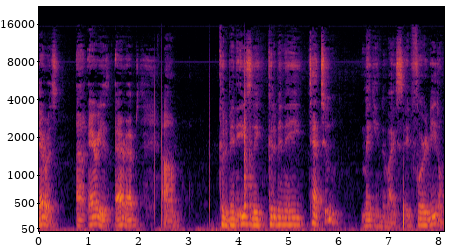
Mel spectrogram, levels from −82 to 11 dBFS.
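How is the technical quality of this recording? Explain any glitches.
Four loud pops break into the recording. The likely cause is a sudden voltage step or spike entering the signal path, such as a plug, switch contact or static discharge. The circuitry downstream shapes each spike into a sharp thump, with the sound continuing underneath. From 2.32 to 2.48 s two pops arrive in quick succession, the strongest about 20 dB above the signal. Single, weaker pops follow at 3.41 to 3.43 s and 7.29 to 7.31 s, about 10 and 15 dB above the signal.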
